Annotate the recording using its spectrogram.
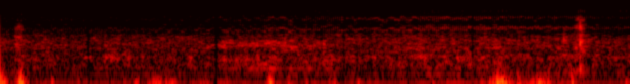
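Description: Near silence: faint room tone with a few soft, brief low thumps and clicks.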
